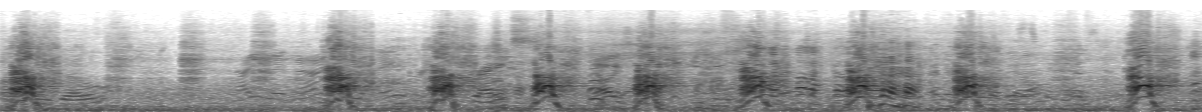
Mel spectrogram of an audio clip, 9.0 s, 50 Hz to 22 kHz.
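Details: The Rottweiler Jefe von Tonatiuh gives repeated powerful barks during the IGP3 protection work of a 2021 DVG America qualifying trial, the barks coming close together about every 0.8 seconds after a brief quieter opening, with background murmur.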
